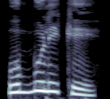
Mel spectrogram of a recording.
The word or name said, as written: ಒಬ್ಬುಳಿಕ್ಕು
